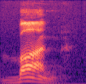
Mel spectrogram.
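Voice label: "bun", English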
